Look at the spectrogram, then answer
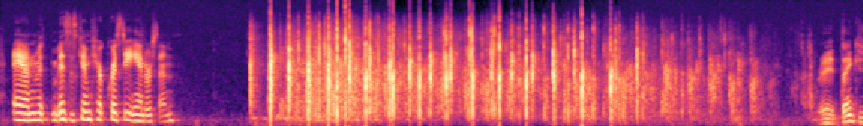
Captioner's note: applause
